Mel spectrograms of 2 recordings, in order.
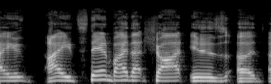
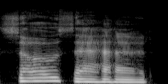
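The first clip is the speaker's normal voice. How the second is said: put-on creepy echoing voice; 5 semitones lower than usual. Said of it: "creepy echo thing of, like, they're just kinda, like, echoing his speech".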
